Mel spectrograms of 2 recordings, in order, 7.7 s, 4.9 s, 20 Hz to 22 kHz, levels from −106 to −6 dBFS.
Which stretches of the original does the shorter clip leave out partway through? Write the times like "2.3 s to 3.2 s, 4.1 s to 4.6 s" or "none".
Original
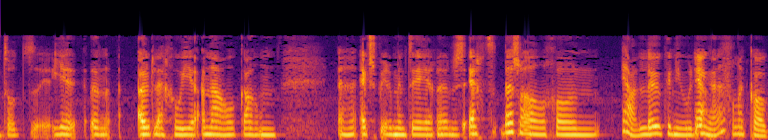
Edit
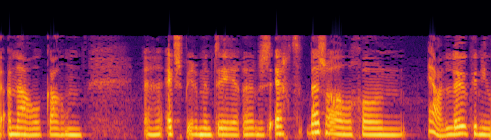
none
